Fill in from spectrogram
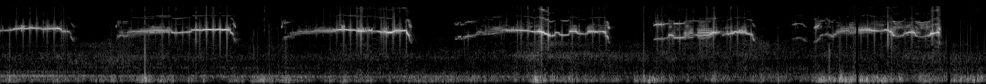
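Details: Bald eagle eaglet E23 at a Southwest Florida nest while its mother feeds it armadillo for breakfast: high, thin whistled calls with slurred pitch wavering, given in repeated bursts of about a second, over low rustling and nest noise.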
